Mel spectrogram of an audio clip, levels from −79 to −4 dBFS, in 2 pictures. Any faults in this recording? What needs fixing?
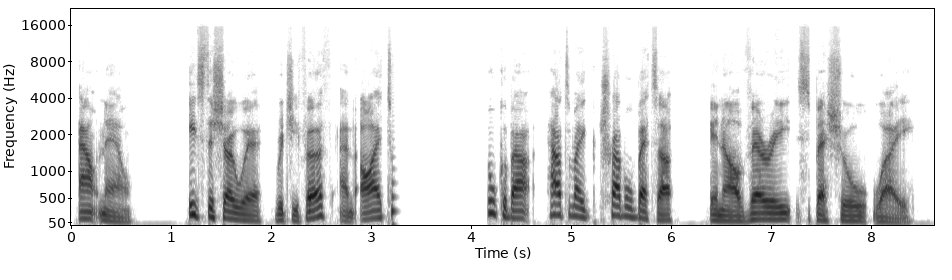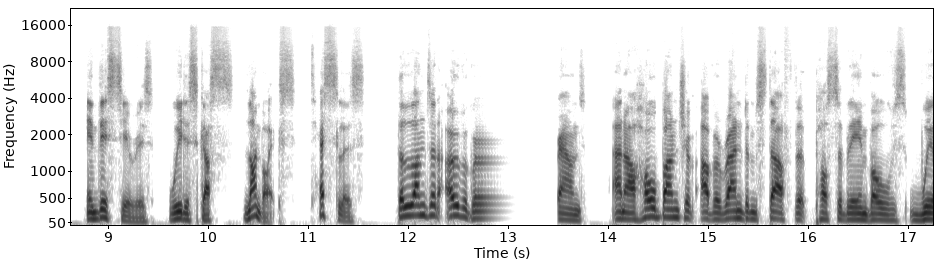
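A call audio freeze occurs at 3.21–4.19 s, after "and I", and again at 12.68–13.52 s, just before "and a". Packets were likely delayed, so the jitter buffer ran dry. The speech stalls into a fading tail and silence, then resumes intact.

A jitter buffer speed-up runs from 9.95 to 12.65 s, after "this series we". Repeated pitch-period cuts remove roughly 0.7 s, so the speech runs at 128% speed with unchanged pitch.

Fix the network path's delay spikes and bursts so packets arrive evenly and the buffer neither empties nor overfills.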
